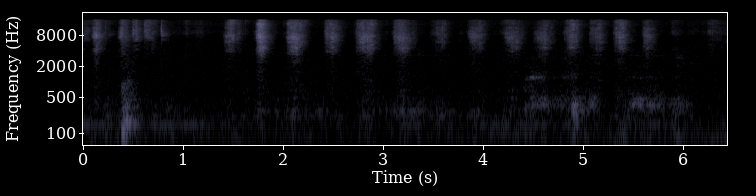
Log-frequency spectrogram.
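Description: Shavette straight razor with a Feather Pro Guard blade scraping stubble on the neck in short, faint strokes, about two or three a second.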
